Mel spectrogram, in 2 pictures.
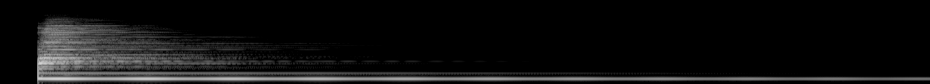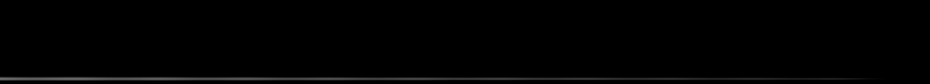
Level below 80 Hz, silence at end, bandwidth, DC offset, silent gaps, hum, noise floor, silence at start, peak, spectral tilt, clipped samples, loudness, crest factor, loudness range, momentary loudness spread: -76 dBFS; 8.35 s; 9 kHz; under 0.1%; none; none; -80 dBFS; 0.4 s; 0 dBFS; -2.5 dB/octave; under 0.1%; -22 LUFS; 26 dB; 27 LU; 27 LU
